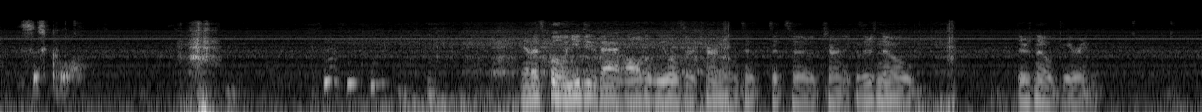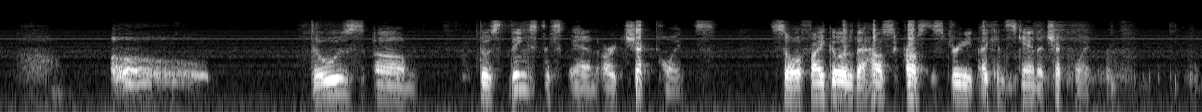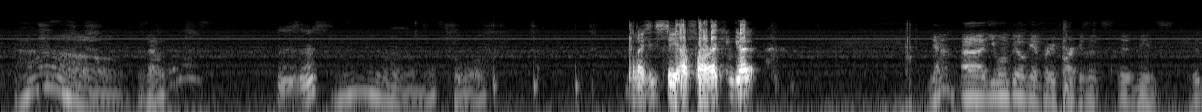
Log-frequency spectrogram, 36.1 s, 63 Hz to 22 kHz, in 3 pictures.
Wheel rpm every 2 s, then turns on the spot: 0, 0, 10, 10, 0, 0, 0, 0, 0, 0, 0, 0, 0, 0, 0, 0, 0, 0.
4-8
